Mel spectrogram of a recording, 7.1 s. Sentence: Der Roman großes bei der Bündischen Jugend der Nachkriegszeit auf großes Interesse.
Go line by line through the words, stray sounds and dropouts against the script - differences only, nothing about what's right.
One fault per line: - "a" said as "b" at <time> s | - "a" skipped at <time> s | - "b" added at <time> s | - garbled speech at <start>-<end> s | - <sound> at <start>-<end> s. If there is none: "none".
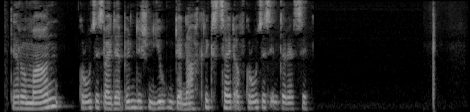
none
